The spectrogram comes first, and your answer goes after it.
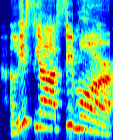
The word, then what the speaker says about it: Alysia Seymour: that you are here Alesha Seymour I like to say your name you pronounce it right from the bag that's amazing I try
